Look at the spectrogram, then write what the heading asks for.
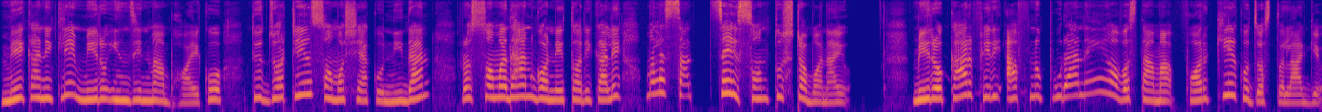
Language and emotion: Nepali, happy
